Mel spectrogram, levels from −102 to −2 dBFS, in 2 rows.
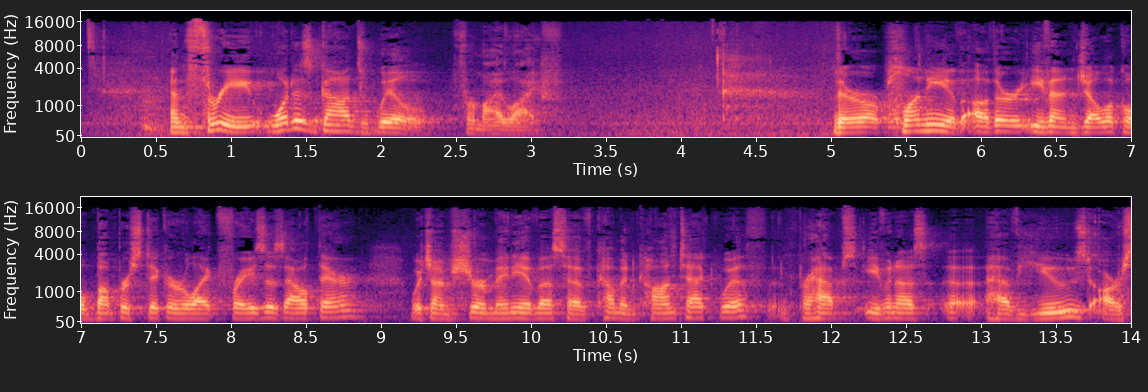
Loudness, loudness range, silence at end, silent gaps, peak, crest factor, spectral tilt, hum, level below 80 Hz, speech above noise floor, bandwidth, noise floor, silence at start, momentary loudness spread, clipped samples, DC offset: -22 LUFS; 5 LU; 0 s; none; 0 dBFS; 22 dB; -4.5 dB/octave; none; -64 dBFS; 26 dB; 16.5 kHz; -47 dBFS; 0.05 s; 14 LU; under 0.1%; under 0.1%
